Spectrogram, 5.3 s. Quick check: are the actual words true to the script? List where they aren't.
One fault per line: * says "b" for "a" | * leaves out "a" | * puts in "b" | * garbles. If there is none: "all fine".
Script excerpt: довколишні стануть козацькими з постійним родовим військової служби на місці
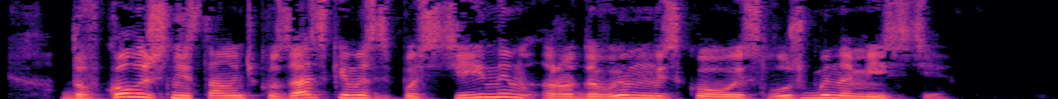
all fine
